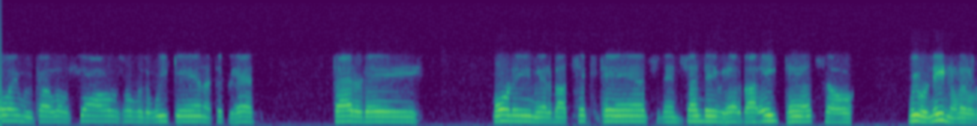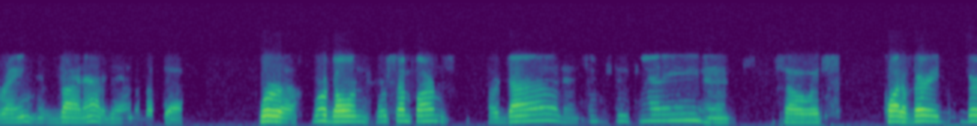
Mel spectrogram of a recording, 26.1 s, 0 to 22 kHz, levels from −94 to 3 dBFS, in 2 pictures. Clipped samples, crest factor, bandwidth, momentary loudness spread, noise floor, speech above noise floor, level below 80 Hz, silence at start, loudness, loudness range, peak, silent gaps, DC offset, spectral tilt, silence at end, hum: under 0.1%; 22 dB; 3.9 kHz; 18 LU; -69 dBFS; 44 dB; -66 dBFS; 0 s; -26 LUFS; 7 LU; -4 dBFS; none; under 0.1%; -9.5 dB/octave; 0 s; none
